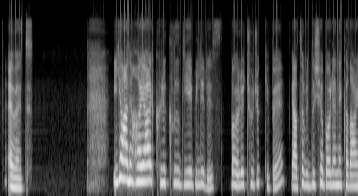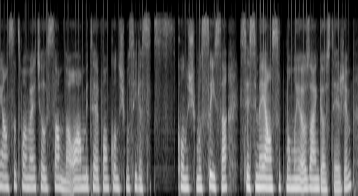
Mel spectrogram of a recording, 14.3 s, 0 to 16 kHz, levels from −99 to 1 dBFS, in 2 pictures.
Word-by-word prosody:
Evet. 175 -4 +2 1.6
Yani, 325 +1 +8
hayal 295 +2 +7
kırıklığı 265 -2 -3
diyebiliriz. 235 -6 -4 0.3
Öyle 230 0 -1
çocuk 250 +3 -9
gibi 195 - -7
Ya, 195 -1 +1
tabii, 220 +1 -4
dışa 230 +2 -2
böyle 230 0 +1
ne 230 0 -1
kadar 205 -2 -1
yansıtmamaya 190 -1 -4
çalışsam 180 -2 -4
da 140 -2 -3
o - - -3
an 175 +1 +1
bir 180 - -3
telefon 180 0 -4
konuşmasıyla 180 0 -5
s - - -14 0.2
s - - -21
s - - -24 0.3
konuşmasıysa 180 +1 0 0.2
sesime 190 0 +2
yansıtmamaya 175 -2 +2
özen 170 0 +2
gösteririm. 150 +3 -3
190 Hz, 125 wpm, -22 LUFS, 175-230 Hz, 1.6 s, Yani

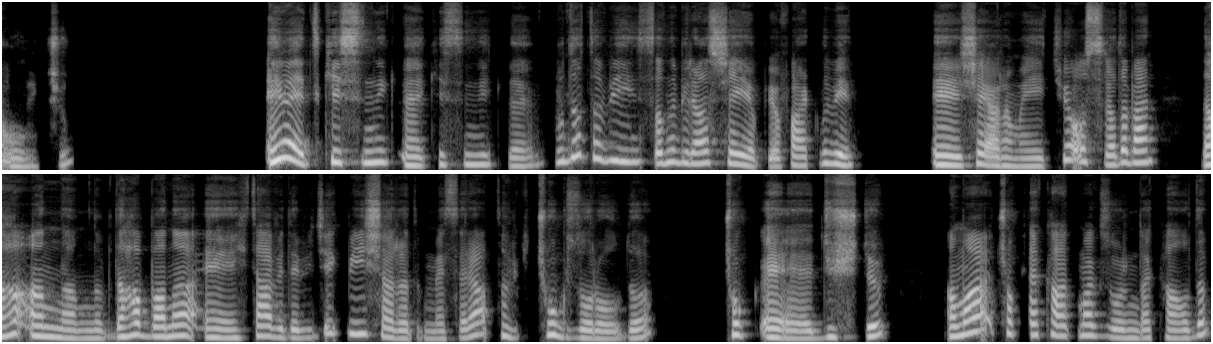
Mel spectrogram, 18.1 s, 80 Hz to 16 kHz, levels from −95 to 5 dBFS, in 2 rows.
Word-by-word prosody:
olmuşum. 170 +7 -6 1.4
Evet, 265 -6 +7
kesinlikle, 245 -7 +1
kesinlikle. 205 -3 -5 0.2
Bu 265 +1 -1
da 380 +2 +1
tabii 320 -5 0
insanı 260 -2 0
biraz 235 0 +1
şey 225 -3 +3
yapıyor, 170 -2 -2
farklı 190 +6 -3
bir, 200 -3 +2 0.6
eee, 200 -2 +5
şey 210 +4 +1
aramaya 170 -1 -1
itiyor. 170 - -2
O - - +2
sırada 255 -2 0
ben 250 +2 +3 0.3
daha 205 +7 +3
anlamlı, 175 -6 0
daha 215 +2 +3
bana, 215 +2 +3
eee, 180 -2 0
hitap 210 +3 -1
edebilecek 185 +10 -5
bir 260 - 0
iş 260 -4 -1
aradım, 170 -4 -2
mesela. 175 +9 -3
Tabii 210 -6 -5
ki - - -32
çok 245 -6 0
zor 175 -2 -2
oldu, 170 - -3 0.5
çok, 245 -1 -1
eee, 165 -3 +1
düştüm 205 +4 0 0.4
ama 260 +10 +5
çok 265 -1 -5
da 240 0 0
kalkmak 225 -1 -1
zorunda 175 -3 -3
kaldım. 175 - -3
205 Hz, 150 wpm, -23 LUFS, 175-245 Hz, 1.4 s, Evet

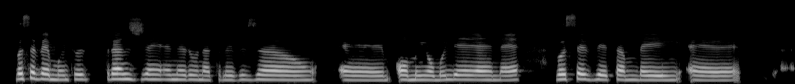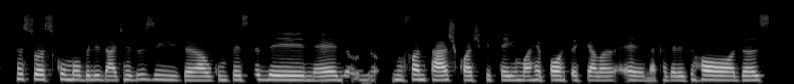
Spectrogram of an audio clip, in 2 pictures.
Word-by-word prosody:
você 250 +3 +4
vê 250 -2 +3
muito 220 0 -3 0.3
transgênero 230 -2 +1
na 205 -1 -2
televisão, 210 0 0 0.2
eh, 195 -1 0
homem 210 -1 +2
ou 205 - +1
mulher, 210 0 +1
né, 205 +1 0 0.4
você 235 +1 +3
vê 215 -1 0
também, 205 -1 0
eh, 195 -1 0 0.7
pessoas 235 -2 0
com 240 - -2
mobilidade 210 -2 -1
reduzida, 210 -3 -3
algum 190 +2 -1
PCD 210 -1 +1
né, 195 +1 +1 0.5
no 215 -1 -4
Fantástico 215 -1 +2
acho 195 0 0
que 215 - -6
tem 200 -1 -1
uma 195 -1 0
repórter 205 -1 +1
que - - -5
ela, 190 0 0
eh, 195 -2 0
na - - -5
cadeira 190 -1 -4
de 225 - -8
rodas, 200 -2 +3
ah, - - -47
210 Hz, 140 wpm, -24 LUFS, 200-220 Hz, 0.7 s, você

